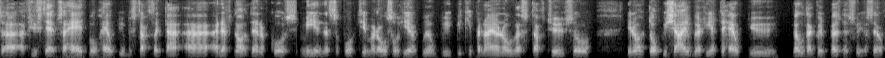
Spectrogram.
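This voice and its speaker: A Scottish man hosting a live webinar Q&A, brisk and encouraging, often repeating words as he moves things along. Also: on the low side, pushed and bright, no room sound. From Scotland. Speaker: webinar host. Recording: dry, muffled call audio.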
